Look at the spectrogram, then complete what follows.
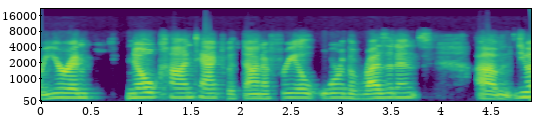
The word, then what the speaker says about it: Friel: Is it Friel or Free? How do you say it? Friel, Friel. Okay, I thought so.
